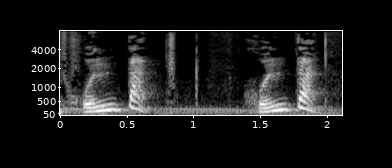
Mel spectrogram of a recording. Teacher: fourth tone is something very abrupt and short. When you are very upset, you end your statement very abruptly.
